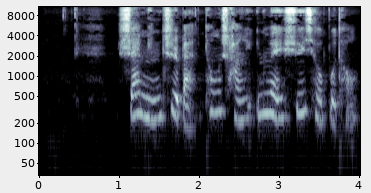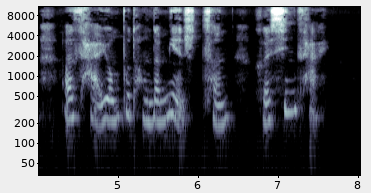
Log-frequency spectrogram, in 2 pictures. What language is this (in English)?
Chinese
